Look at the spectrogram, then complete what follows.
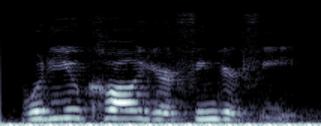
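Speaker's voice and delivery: normal talking voice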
